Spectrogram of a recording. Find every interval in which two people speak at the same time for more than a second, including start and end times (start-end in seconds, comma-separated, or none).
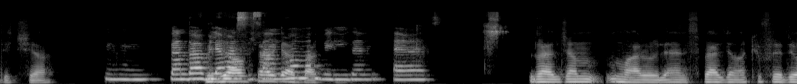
2.1-3.5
